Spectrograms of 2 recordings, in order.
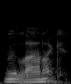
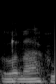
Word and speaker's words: Larnach: Larnach, a little bit Larnach will cover it.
